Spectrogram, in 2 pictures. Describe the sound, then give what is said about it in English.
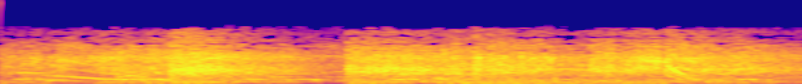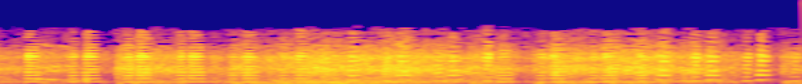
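Heavy, accurate gunfire from rifles and cannon pours from a fort, rattling in a dense, continuous barrage, loud, with shouting voices and bursts of noise tangled into the din throughout. “Heavy and accurate gunfire pouring from the fort, the leaders of the savages knew there was no hope.”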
